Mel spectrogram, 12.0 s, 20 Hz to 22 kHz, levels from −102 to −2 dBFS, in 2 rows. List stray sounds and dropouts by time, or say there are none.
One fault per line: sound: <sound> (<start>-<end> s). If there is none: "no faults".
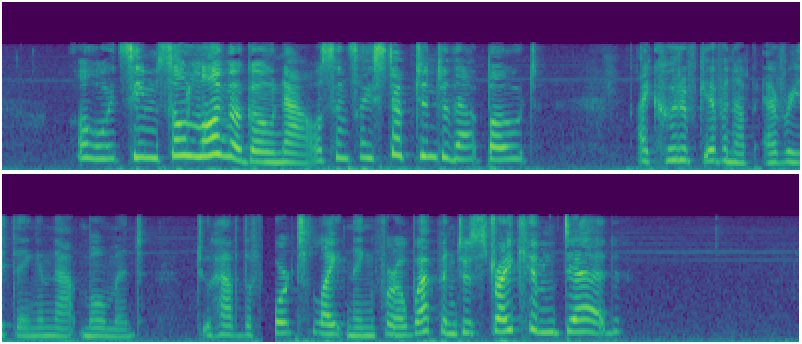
sound: dropout (7.9-8.0 s)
